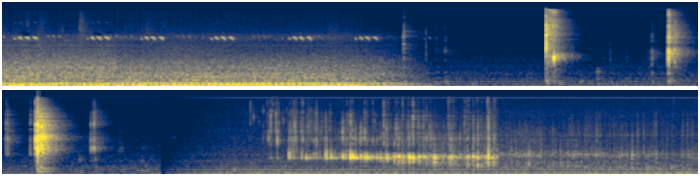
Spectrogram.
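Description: Music ends about three seconds in. Then come three sharp metallic clicks as an aluminium beer can's pull tab is worked and cracked open, followed a second or two later by beer pouring from the can into a glass mug, with a fizzing, splashing rush that fades into a gentler trickle near the end.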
